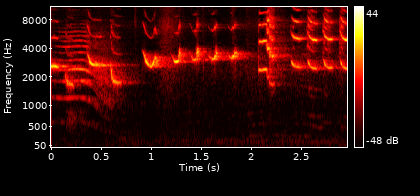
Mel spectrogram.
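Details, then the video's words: Asian pied starling singing a varied song meant for tutoring other cage birds: a slurred falling phrase, a sustained high whistle, then a rapid run of short sharp repeated notes. "SUARA BURUNG JALAK SUREN GACOR FULL ISIAN AMPUH buat MASTERAN SEMUA BURUNG KICAU"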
